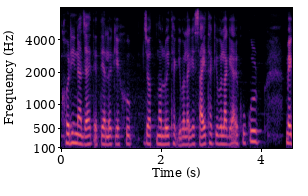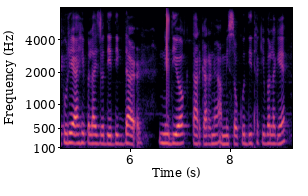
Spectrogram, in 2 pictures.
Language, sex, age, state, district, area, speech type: Assamese, female, 45-60, Assam, Biswanath, rural, spontaneous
